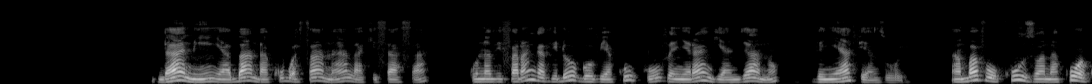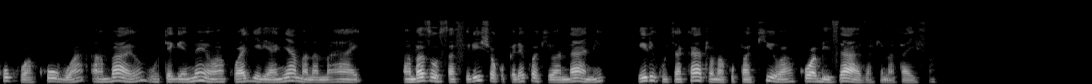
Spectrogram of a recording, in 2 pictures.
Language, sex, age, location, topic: Swahili, male, 25-35, Dar es Salaam, agriculture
